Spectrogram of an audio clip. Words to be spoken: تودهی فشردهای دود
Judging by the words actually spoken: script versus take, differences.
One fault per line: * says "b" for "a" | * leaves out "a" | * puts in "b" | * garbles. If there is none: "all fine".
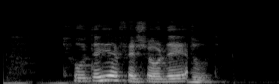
all fine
